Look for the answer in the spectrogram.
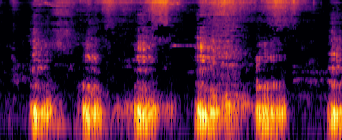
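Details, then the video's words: Lion in a fight against a tiger, five or six heavy low roars spaced about one second apart, each a throaty rumbling burst. "Lion vs Tiger full battle HD original sound"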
